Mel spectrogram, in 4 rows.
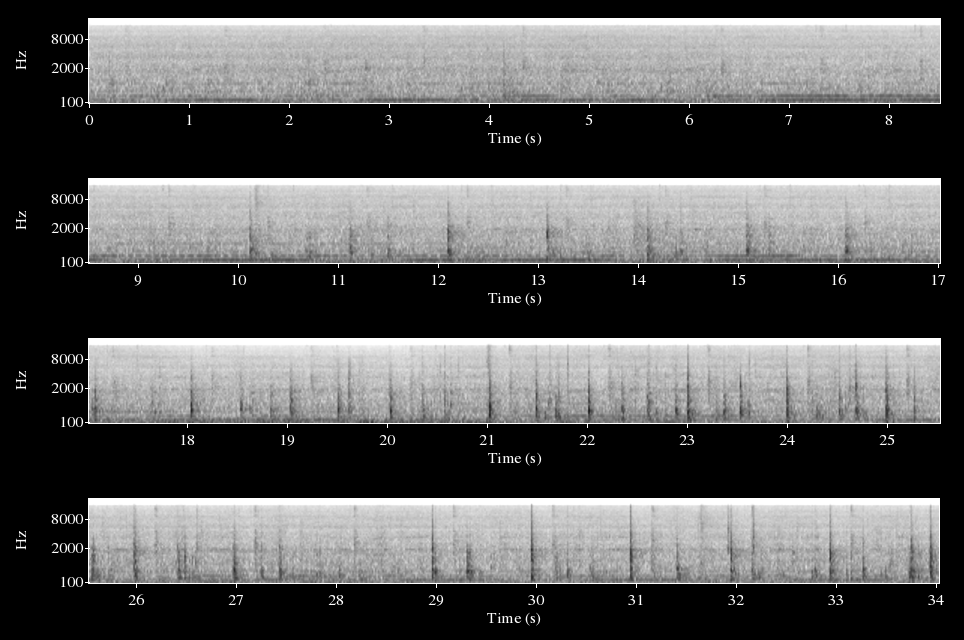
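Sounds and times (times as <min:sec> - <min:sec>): machine hum: 0:00.0 - 0:34.0.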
